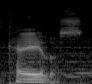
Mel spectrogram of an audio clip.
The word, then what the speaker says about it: Kaelus: It is Kaelus. You separate the vowels.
